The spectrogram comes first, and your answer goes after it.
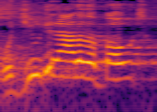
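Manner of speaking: loud, high, fast challenge; challenging question. Acted. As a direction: dare them to picture it. Preacher challenging the congregation.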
